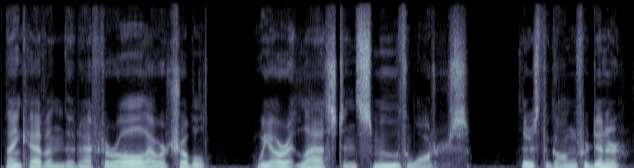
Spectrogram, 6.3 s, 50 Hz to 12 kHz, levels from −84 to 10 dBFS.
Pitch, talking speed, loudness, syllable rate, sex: 100 Hz, 180 wpm, -17 LUFS, 5.1 syllables/s, male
